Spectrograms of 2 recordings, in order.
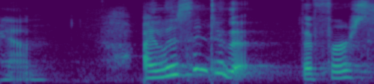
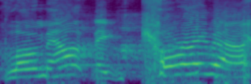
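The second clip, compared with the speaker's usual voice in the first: laughing; 6 semitones higher, 9 dB louder than usual. Real, not acted. Joke about kids returning home.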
